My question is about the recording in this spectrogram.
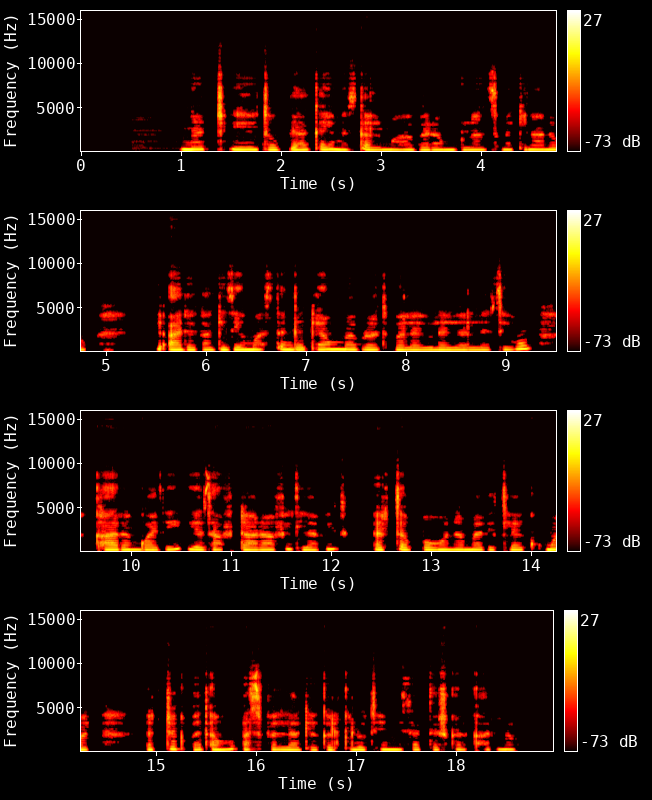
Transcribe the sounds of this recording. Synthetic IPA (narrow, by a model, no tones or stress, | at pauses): nət͡ʃʼjɛit̪ʰjo̞pʼjakʼəjməst̪ʼəlmahbəɾambulansməkʰinanəw | jɛʔad̪əɡaɡize̞mast̪ʼəŋkʼəkʼjaməβɾət̪bəlajlajːalːəsihonkʰaɾəŋɡʷad̪ejɛzafd̪̥aɾafit̪ləfit̪ | ʔɨɾt̪ʼɨβbəho̞nəməɾe̞t̪lajkʼumal | ʔɨd͡ʒːɪɡbət̪ʼamʔasfəlːaɡiaɡəlɡɨlo̞t̪ʰjɛmːisət̪ʰʼːəʃkʰəɾkʰaɾnəw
